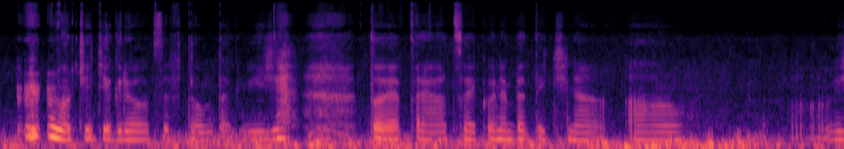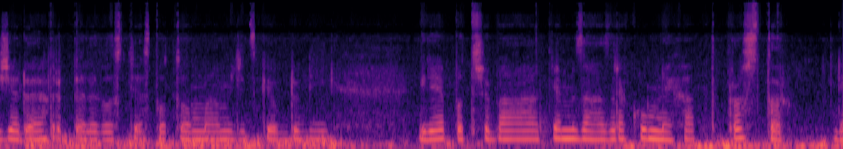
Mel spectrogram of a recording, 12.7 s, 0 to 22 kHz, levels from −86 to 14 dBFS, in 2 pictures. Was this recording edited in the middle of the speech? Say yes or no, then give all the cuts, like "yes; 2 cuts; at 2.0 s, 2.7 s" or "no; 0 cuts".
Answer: yes; 3 cuts; at 1.2 s, 6.7 s, 7.4 s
